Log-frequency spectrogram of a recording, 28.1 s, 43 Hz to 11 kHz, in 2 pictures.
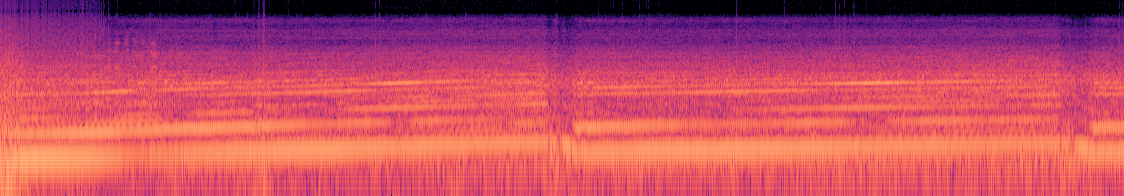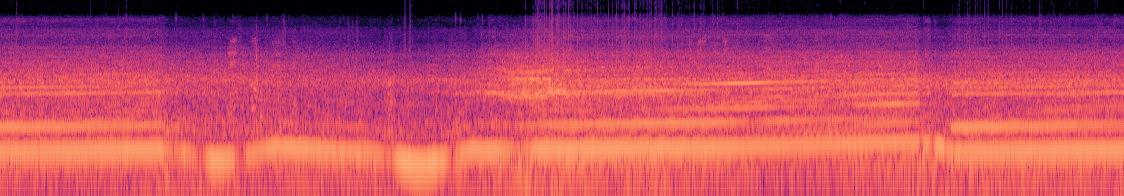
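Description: Citroën Saxo VTR's 1.6 eight-valve four-cylinder engine pulling hard at high revs, heard from inside the car. The pitch climbs slowly, steps down three times as in gear changes, and dips twice in quick succession near the middle as the throttle is briefly lifted and reapplied.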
